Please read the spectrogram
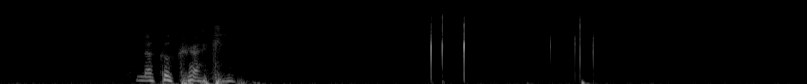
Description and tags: Knuckle Cracking
crack, joints, knuckle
